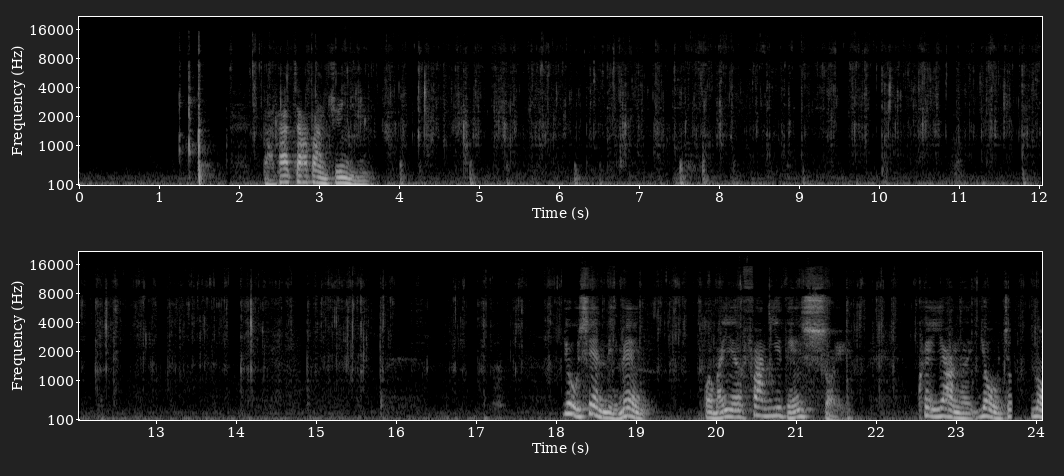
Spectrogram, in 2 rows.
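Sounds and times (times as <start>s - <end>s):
utensil clicking against bowl: 1.2s - 1.6s
wet squelching of stirred filling: 1.8s - 24.0s.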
